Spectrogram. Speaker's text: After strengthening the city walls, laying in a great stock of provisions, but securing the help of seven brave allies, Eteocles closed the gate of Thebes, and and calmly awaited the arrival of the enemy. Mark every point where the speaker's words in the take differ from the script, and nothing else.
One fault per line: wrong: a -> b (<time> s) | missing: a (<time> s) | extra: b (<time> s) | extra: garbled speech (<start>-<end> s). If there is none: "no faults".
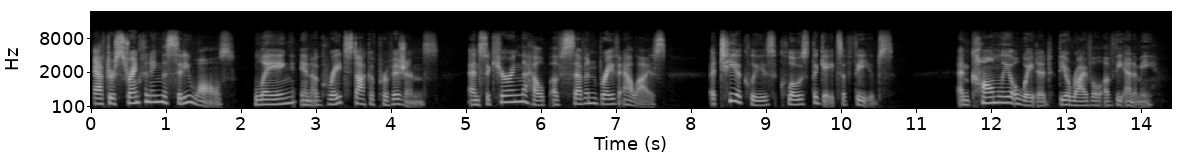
wrong: but -> and (5.0 s)
wrong: gate -> gates (9.7 s)
missing: and (11.7 s)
